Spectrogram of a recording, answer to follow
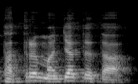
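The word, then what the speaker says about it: tatramajjhattatā: And then you have tatra majjatata, right? So see the chetasika tatra majjatata, right? Tatra majjatata. Dr. Kavita, pronounce this.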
